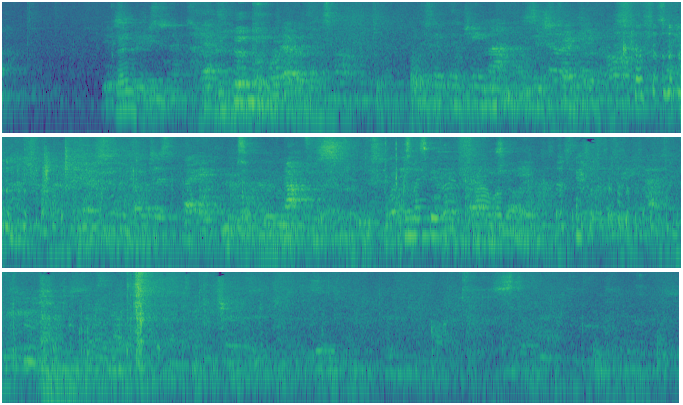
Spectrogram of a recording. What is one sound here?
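An elderly woman talks calmly nearby.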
